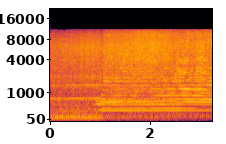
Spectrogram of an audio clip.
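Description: A train horn blasts loudly.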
